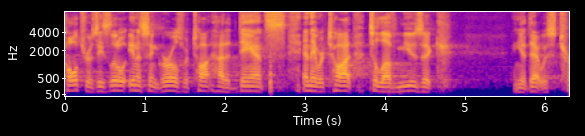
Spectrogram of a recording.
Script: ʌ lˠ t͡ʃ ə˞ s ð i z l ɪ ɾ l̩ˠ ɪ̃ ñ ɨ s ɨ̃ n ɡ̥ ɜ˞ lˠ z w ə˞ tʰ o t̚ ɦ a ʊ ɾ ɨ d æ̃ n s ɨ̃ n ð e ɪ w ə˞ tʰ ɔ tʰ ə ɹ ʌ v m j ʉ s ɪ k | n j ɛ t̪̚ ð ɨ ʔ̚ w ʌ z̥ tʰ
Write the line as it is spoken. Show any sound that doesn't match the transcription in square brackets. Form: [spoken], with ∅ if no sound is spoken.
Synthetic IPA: ʌ lˠ t͡ʃ ə˞ [z] ð i z l ɪ ɾ l̩ˠ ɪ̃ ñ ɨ s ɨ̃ n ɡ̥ ɜ˞ lˠ z w ə˞ tʰ [ɔ] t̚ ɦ a ʊ ɾ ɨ d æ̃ n s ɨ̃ n ð e ɪ w ə˞ tʰ ɔ tʰ ə [l] ʌ v m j ʉ [z] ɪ k | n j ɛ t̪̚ ð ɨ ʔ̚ w ʌ z̥ tʰ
